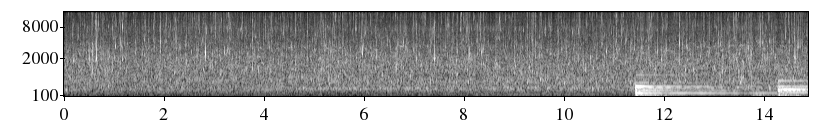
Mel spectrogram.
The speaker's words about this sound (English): Listening to the relaxing sounds of the gently flowing water as it flows downstream.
